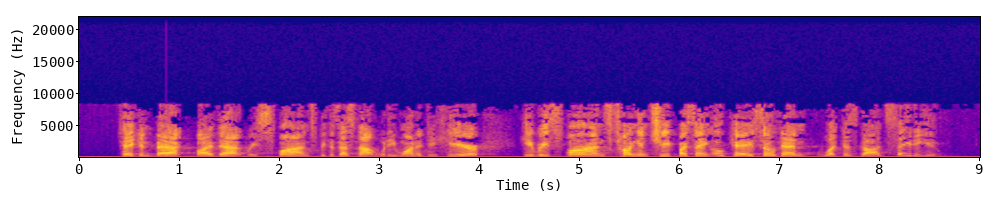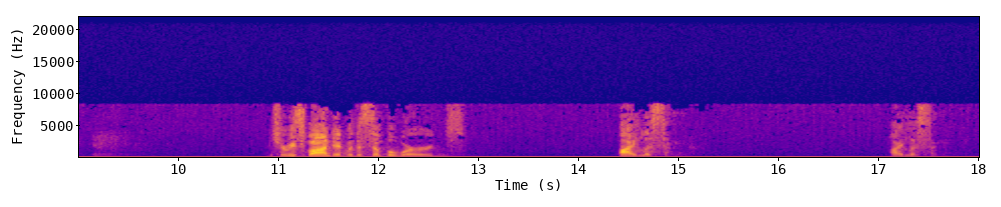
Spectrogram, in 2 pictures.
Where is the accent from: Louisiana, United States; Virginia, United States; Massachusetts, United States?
Massachusetts, United States; I was awarded a 4-year full scholarship to a college in my home state of Massachusetts.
